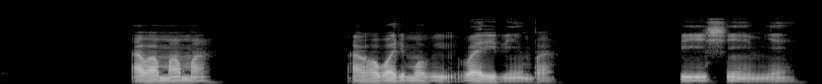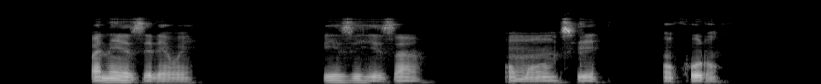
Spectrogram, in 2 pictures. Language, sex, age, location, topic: Kinyarwanda, female, 18-24, Kigali, health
